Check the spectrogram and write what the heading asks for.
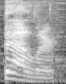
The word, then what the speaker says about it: Battler: The problem is my own name is made up of the characters for fight and person, and it is pronounced Battler. Put it all together and you've got Battler.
